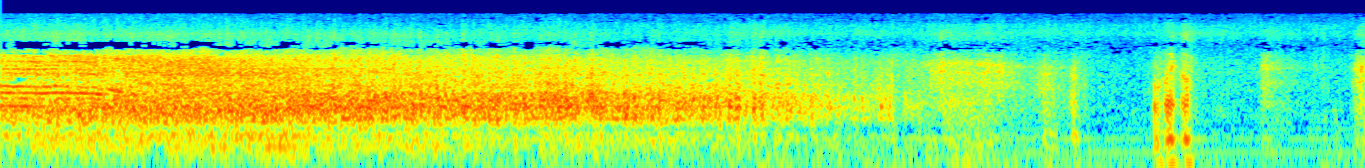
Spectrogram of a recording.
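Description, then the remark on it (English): A loud, roaring train approaches and passes with a brief whistle tone near the start, then gradually fades away, leaving a few scattered clanks and thumps at the end. “The train was coming closer. I could hear its bell. Its cry, its whistle crying.”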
